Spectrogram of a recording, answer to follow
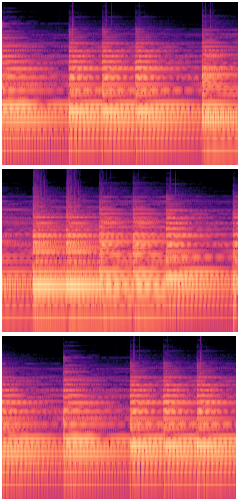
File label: parts only key b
